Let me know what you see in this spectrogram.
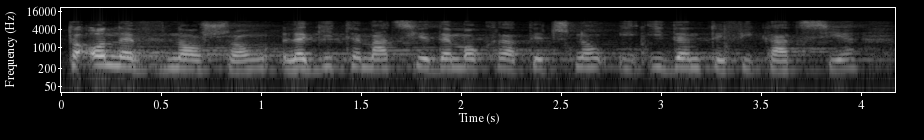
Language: Polish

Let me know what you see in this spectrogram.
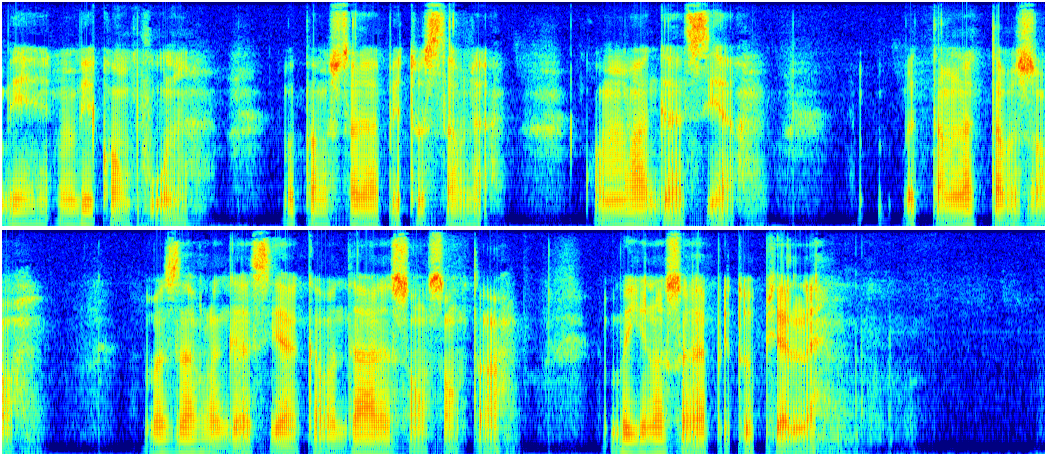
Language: Dagbani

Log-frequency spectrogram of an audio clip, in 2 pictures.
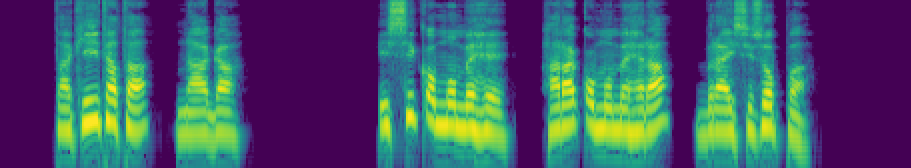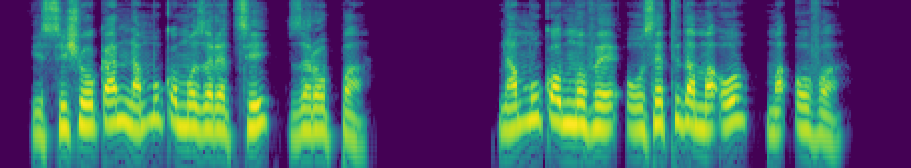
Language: Gofa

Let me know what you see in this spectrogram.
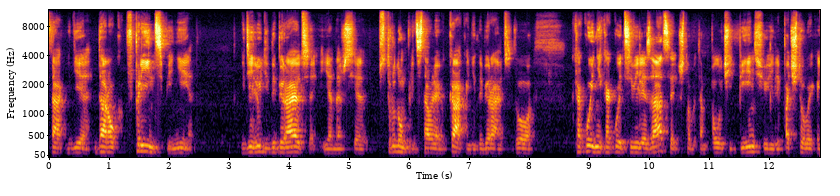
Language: Russian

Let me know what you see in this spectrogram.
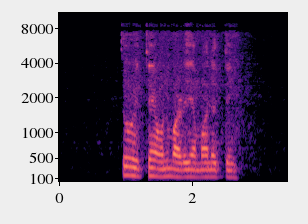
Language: Pahari-Potwari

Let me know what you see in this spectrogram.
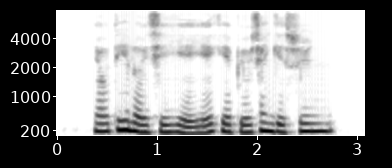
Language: Cantonese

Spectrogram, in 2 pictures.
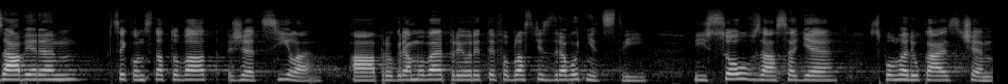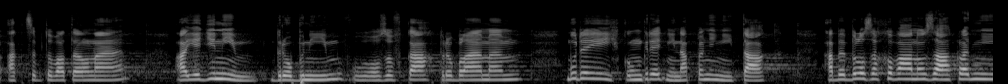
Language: Czech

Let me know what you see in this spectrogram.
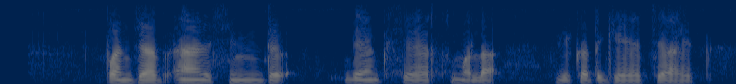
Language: Marathi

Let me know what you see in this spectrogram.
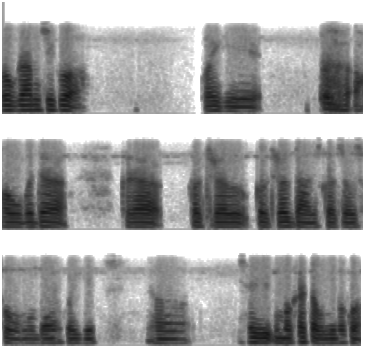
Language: Manipuri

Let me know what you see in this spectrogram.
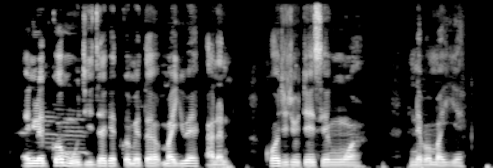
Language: Kalenjin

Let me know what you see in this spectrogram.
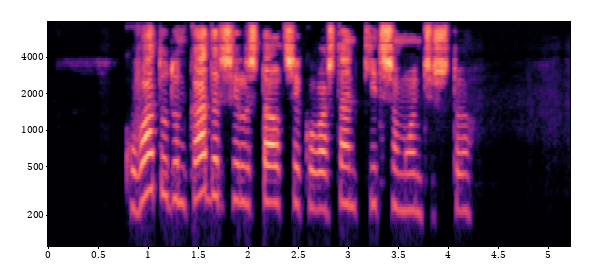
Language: Mari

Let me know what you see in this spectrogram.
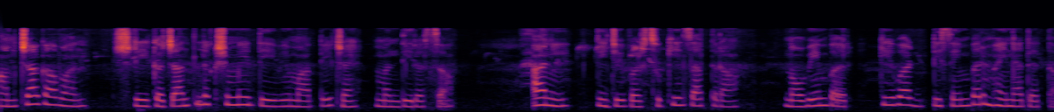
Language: Konkani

